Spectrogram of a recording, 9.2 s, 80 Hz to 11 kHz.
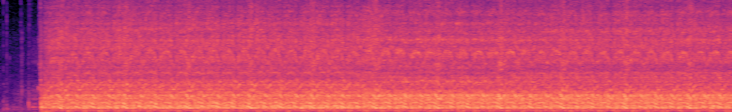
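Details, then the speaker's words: Long-parked non-running Renault Master van with cam movement and fuel present: steady starter churn at about 2.5 turns per second, never fires. Glow plugs 1 and 2 were later found not screwed into the head. Cranks, no start. "We got cam movement. We got fuel. Just it ain't having it at all, is it? Try again."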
